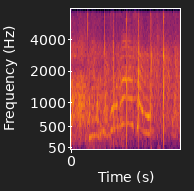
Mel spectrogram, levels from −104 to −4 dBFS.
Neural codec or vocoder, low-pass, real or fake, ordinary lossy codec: codec, 16 kHz in and 24 kHz out, 1 kbps, XY-Tokenizer; 7.2 kHz; fake; none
